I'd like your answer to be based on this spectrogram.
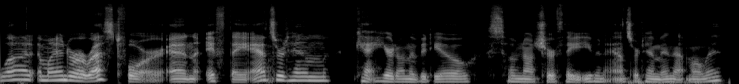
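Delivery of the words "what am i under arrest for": play-acted, loud, high-pitched yell. Describing an arrest video, the speaker acts out the man being pulled down: imitating a man yelling. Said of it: "he's just like yelling".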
